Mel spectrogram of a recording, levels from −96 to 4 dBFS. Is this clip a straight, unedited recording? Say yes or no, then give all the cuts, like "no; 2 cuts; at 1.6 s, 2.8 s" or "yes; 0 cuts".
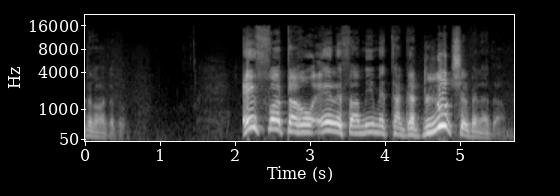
yes; 0 cuts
